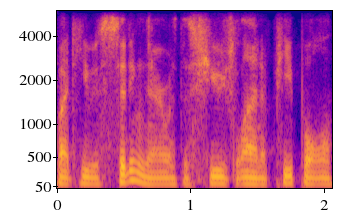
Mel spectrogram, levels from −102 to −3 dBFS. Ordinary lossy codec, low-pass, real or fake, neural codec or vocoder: Opus, 16 kbps; 5.4 kHz; real; none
